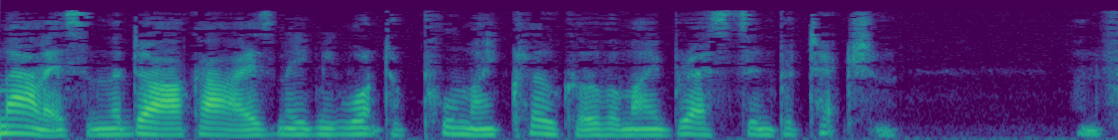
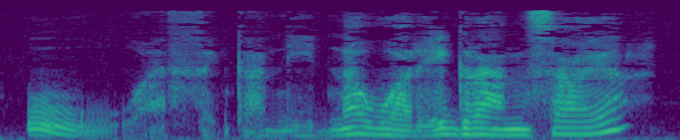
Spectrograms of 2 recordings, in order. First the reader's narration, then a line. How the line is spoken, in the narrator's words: he said softly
